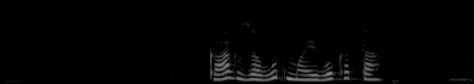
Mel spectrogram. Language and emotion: Russian, positive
